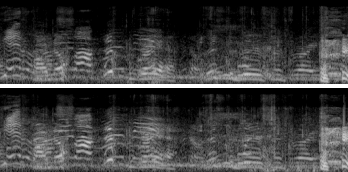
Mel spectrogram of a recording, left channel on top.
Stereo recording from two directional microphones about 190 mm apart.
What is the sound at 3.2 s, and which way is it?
Speech, 25° left (ahead or behind).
